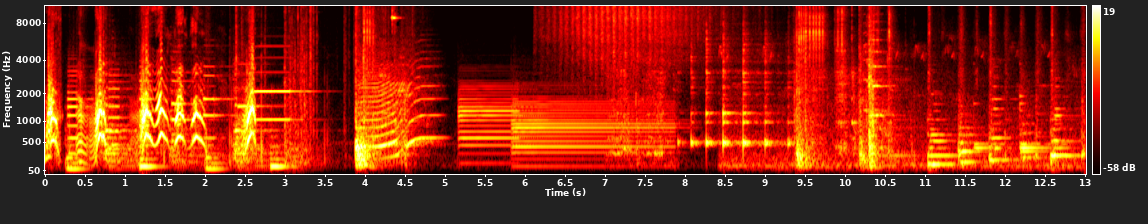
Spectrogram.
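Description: Cartoon dog (Odie) barking and yelping over a few thuds, ending in a falling whine. It is followed by a held chord and a short run of cartoon music notes.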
